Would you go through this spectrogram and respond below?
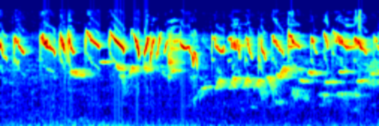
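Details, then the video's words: A male Buxton's white-eye (pleci Buxtoni) sings a fast, high-pitched, near-continuous twitter of sweeping chirps, with softer, lower whistled notes underneath, recorded as training song for other birds. "Masteran Pleci Buxtoni Ngalas Buka Paruh"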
